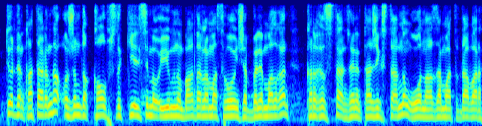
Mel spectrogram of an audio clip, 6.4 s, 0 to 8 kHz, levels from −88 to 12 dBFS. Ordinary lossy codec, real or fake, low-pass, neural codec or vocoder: none; fake; 7.2 kHz; codec, 24 kHz, 6 kbps, HILCodec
